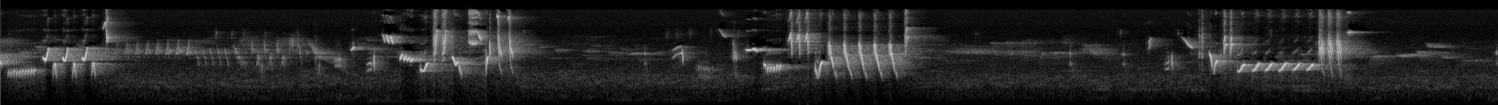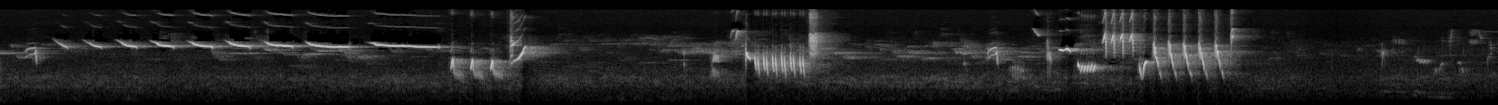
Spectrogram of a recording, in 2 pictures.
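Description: Birdsong: short, bright song phrases with fast trills, repeating every few seconds with short pauses, and a longer run of quick rising notes about halfway through.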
